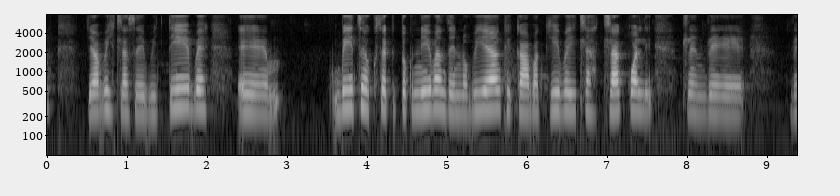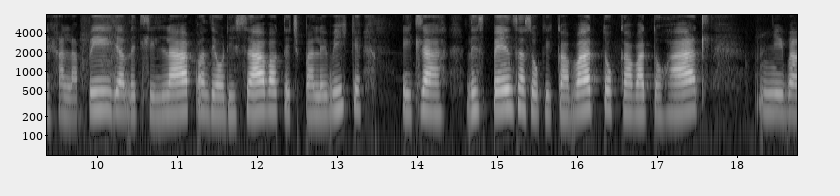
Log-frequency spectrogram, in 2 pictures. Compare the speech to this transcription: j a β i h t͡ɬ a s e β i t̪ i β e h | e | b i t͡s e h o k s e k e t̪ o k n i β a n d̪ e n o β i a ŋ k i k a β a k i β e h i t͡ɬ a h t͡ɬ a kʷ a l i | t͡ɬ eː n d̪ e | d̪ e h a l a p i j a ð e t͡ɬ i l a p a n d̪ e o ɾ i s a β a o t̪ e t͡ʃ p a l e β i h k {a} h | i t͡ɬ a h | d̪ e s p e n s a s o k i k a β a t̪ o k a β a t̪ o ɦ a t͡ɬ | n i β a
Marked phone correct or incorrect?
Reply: incorrect: e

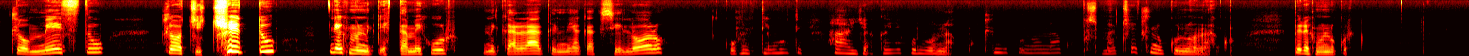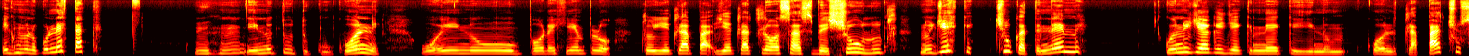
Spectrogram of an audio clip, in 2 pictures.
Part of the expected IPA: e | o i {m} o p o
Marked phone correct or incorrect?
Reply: incorrect: n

